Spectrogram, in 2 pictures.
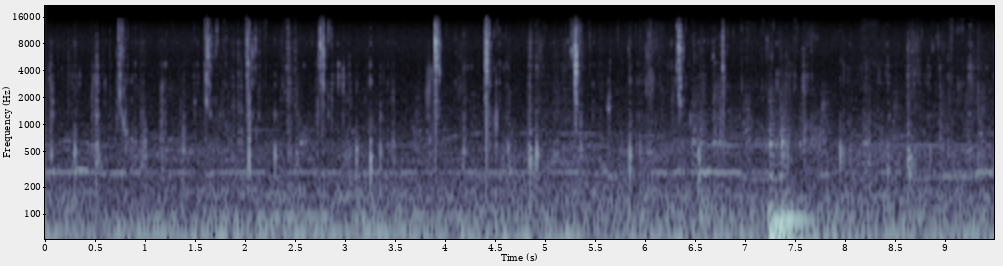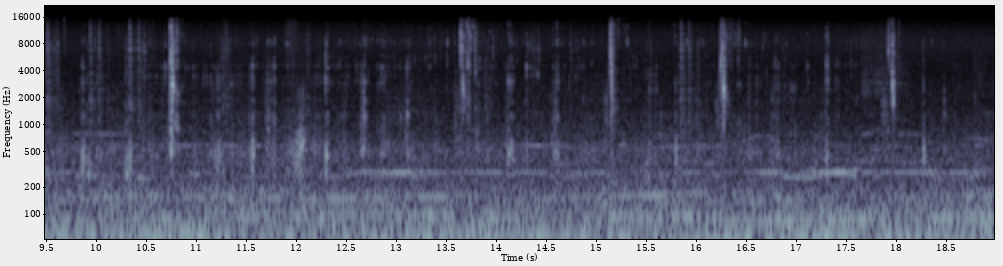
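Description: Close-up chewing and biting of pork adobo eaten by hand, with many sharp wet mouth clicks scattered through. One dull thump about seven seconds in is the loudest sound.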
